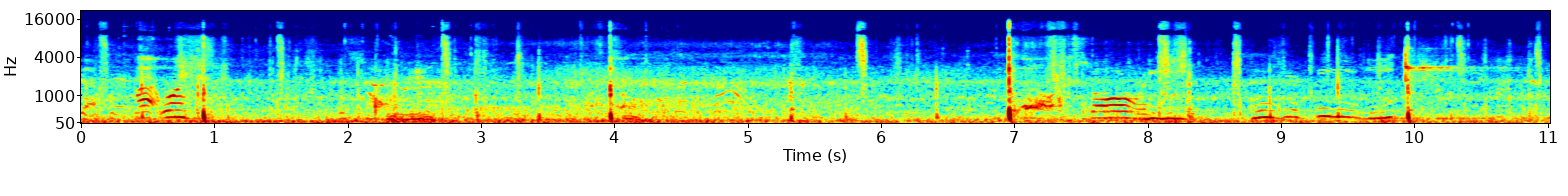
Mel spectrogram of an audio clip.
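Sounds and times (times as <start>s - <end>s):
tennis balls bouncing on hard court: 2.0s - 4.4s, 5.2s - 11.0s
racket striking tennis ball: 3.8s - 4.3s.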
